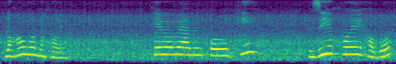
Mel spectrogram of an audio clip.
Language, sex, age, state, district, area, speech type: Assamese, female, 45-60, Assam, Nagaon, rural, spontaneous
